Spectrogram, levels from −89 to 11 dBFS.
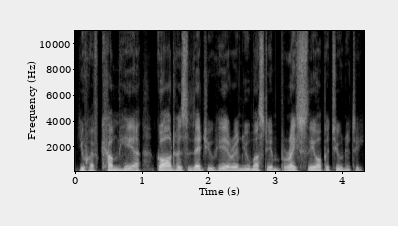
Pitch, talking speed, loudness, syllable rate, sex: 130 Hz, 205 wpm, -18 LUFS, 5.7 syllables/s, male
